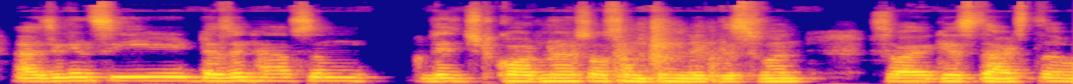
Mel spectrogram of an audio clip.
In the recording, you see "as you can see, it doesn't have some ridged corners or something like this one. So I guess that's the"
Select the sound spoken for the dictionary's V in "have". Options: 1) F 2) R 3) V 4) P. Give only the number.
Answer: 3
